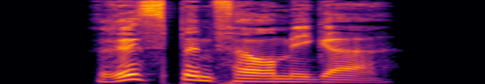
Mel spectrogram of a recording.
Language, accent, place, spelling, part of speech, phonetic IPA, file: German, Germany, Berlin, rispenförmiger, adjective, [ˈʁɪspn̩ˌfœʁmɪɡɐ], De-rispenförmiger.ogg
- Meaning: inflection of rispenförmig: 1. strong/mixed nominative masculine singular 2. strong genitive/dative feminine singular 3. strong genitive plural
